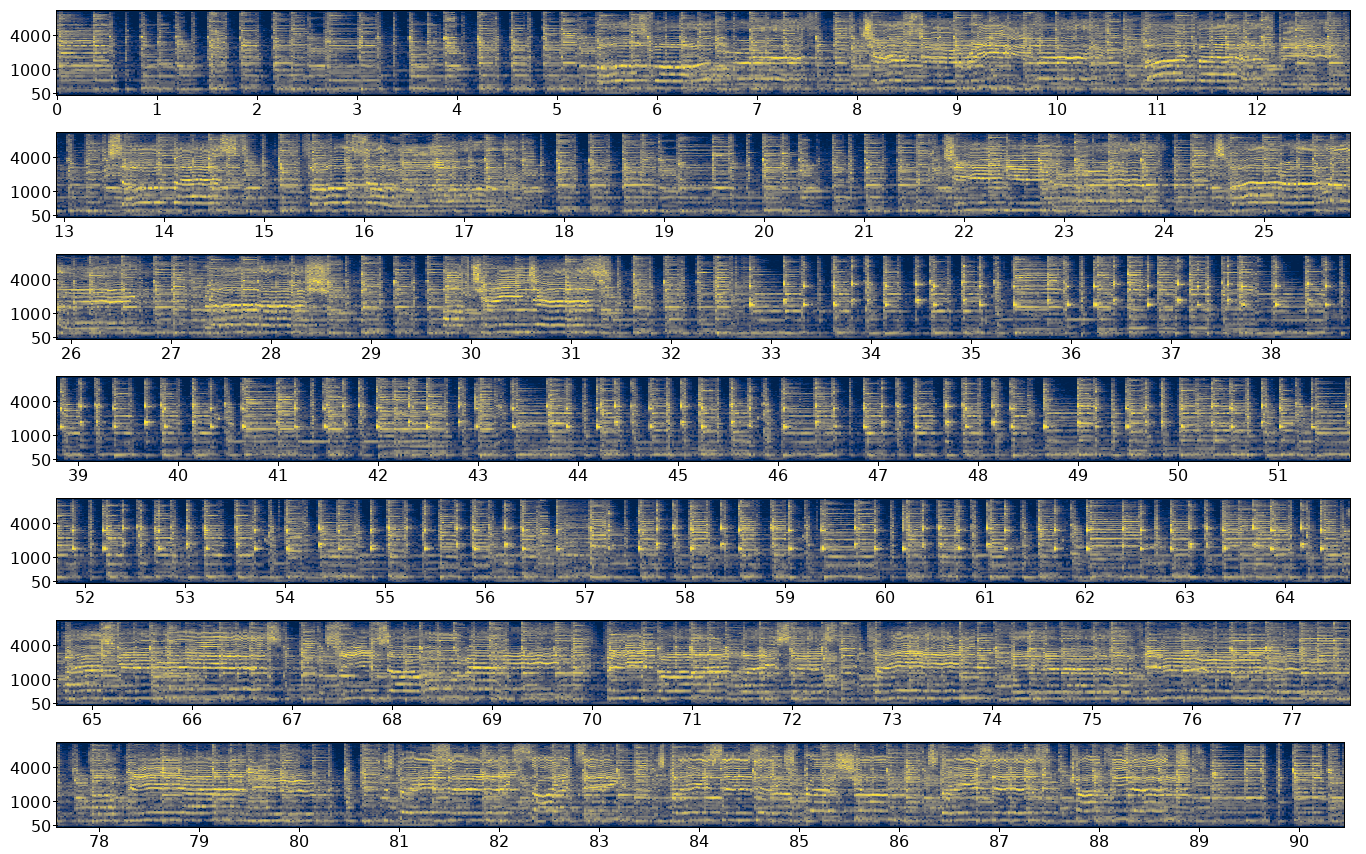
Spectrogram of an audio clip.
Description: NEO-ACO/GUITAR POP / POST PUNK / NEW WAVE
